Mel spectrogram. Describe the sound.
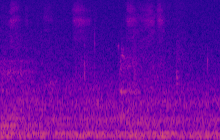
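Scratchy strokes of drawing on paper or a board, quiet and continuous, with brief brushing bursts over faint murmuring voices.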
